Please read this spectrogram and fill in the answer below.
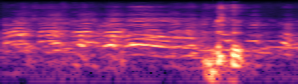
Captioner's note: audience laughing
